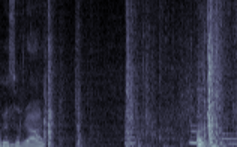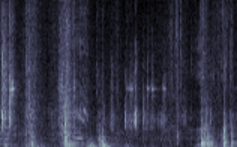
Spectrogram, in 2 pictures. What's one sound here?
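Wood knocks and creaks as a man pries boards loose with a hammer.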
